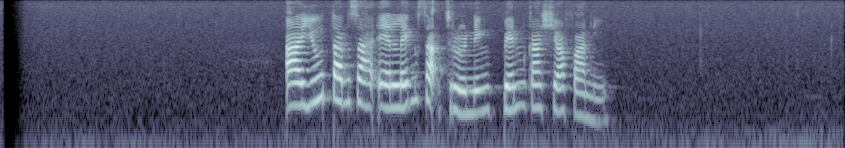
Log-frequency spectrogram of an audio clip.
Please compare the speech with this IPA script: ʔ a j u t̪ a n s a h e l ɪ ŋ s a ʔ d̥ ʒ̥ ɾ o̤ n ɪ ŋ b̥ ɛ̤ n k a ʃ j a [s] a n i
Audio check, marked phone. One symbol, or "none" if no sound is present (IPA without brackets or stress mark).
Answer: f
